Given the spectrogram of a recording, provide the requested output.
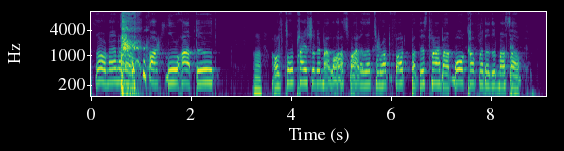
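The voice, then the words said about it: Imitates another person's voice, very high-pitched. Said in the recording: “Don't ask me how I can do that voice. ... My balls have to go into, like, my brain to get the voice that high.”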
